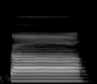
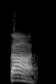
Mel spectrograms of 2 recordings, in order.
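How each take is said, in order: First: Long, loud 따 held level; first tone. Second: Short 따 cut off, pitch not held; wrong short first tone. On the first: Teacher correcting learners, drawn-out level 따. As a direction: sustain 따 on one even pitch. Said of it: "일성". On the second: Teacher showing a mistake, abrupt short 따. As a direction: cut 따 off early. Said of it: "그러면 안 되죠". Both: Shown as a demonstration.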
